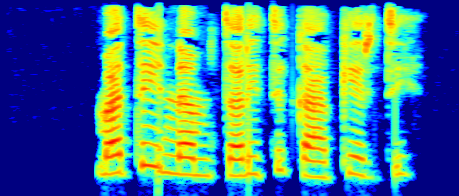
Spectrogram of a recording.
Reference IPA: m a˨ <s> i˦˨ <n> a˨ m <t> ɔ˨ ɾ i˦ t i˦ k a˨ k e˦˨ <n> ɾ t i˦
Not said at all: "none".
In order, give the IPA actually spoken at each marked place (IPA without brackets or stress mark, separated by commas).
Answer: t, n, t, none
